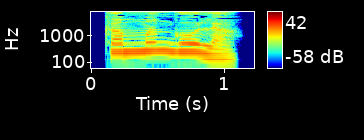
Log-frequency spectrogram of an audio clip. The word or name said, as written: ಕಮ್ಮಂಗೋಲ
